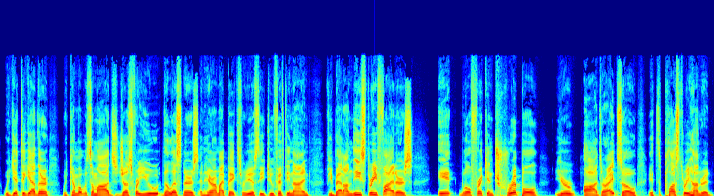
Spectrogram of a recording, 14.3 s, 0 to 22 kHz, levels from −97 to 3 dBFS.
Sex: male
